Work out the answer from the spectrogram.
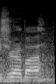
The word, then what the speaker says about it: Gerba: So you have to be French to really pronounce it right.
